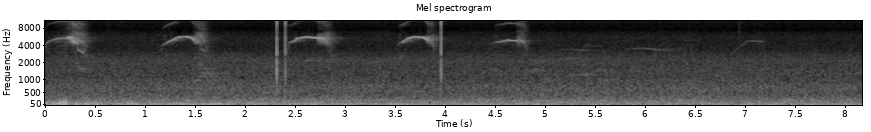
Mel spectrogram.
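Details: Eurasian coot family and chicks, Regent's Park, London, July 2024; loud high arched peeps about once a second, fading to fainter thinner notes toward the end, with clicks and low background rumble.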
